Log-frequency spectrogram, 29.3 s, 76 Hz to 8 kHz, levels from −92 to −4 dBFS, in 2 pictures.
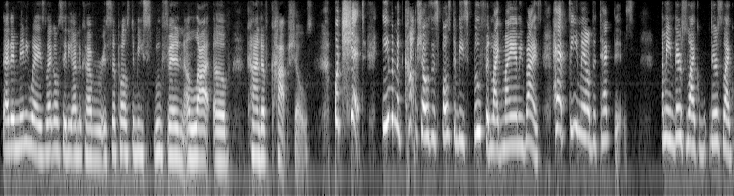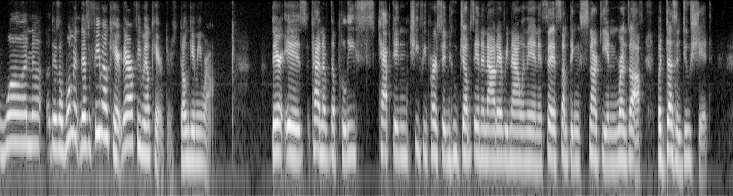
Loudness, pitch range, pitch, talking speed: -16 LUFS, 190-265 Hz, 210 Hz, 180 wpm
